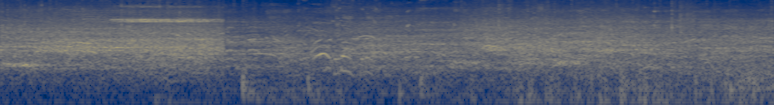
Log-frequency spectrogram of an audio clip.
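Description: Live gym sound from a basketball game: crowd voices, sneakers squeaking on the hardwood and the ball bouncing. A steady high whistle blast comes about one and a half seconds in and lasts about a second and a half.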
